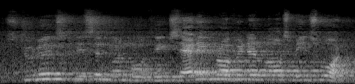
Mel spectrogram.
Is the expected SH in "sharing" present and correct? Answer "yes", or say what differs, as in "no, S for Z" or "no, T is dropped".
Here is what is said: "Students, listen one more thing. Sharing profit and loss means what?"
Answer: no, S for SH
